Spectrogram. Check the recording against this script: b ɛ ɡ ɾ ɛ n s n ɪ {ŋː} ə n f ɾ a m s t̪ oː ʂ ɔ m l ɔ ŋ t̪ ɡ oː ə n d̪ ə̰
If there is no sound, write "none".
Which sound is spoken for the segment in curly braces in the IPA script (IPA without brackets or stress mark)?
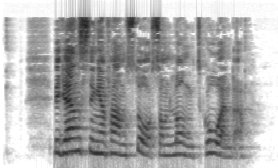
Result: ŋ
